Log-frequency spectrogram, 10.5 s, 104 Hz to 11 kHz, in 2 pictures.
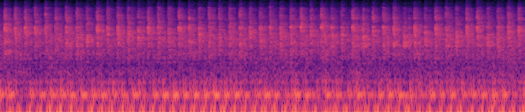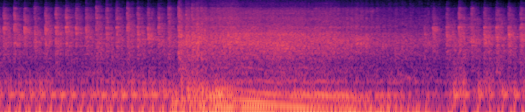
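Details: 2011 Polaris Sportsman 550 XP, EFI: single thumps at idle, brief rev, then stumbles back to low uneven idle; also stumbles cold on startup and after riding. Dealer found TPS, IAC, TMAP in spec; valves, timing, new plug, 43 psi fuel pressure good; cause not found.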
